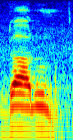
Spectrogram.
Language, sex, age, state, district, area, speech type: Bengali, male, 45-60, West Bengal, Paschim Bardhaman, rural, read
